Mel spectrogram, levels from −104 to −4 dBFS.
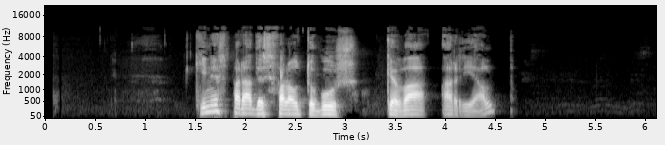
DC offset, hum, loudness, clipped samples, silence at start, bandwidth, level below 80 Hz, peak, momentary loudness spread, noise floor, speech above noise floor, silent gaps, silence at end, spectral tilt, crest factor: under 0.1%; none; -19 LUFS; under 0.1%; 1.55 s; 11 kHz; -54 dBFS; 0 dBFS; 15 LU; -85 dBFS; 67 dB; none; 1.65 s; -6 dB/octave; 22 dB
